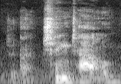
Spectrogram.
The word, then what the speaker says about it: Qingdao: The Japanese have finally, on their turn, they finally walked into Qingdao, is how it's pronounced, and took Carolina, give themselves a bit more money, take away $2 from the Germans' income tracker.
